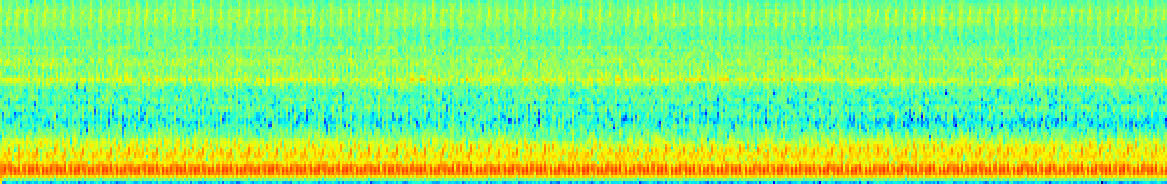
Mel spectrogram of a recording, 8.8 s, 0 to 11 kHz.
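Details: Campbell Hausfeld 2-cylinder air compressor, test run after head gasket replacement (gasket dimpled for the divot) that fixed it only pumping to about 5 PSI. Steady even pumping chug at a constant pace, no knocks, hiss or labouring; normal compressor run.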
